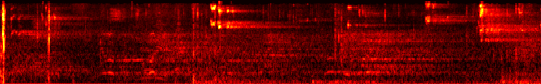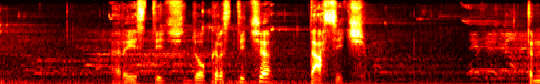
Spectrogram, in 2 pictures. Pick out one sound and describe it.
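Sneakers squeak sharply on a hard indoor court.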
